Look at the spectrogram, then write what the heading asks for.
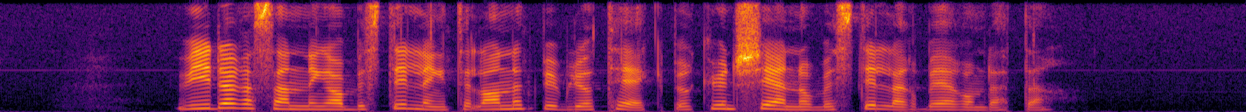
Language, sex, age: Norwegian, female, 23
